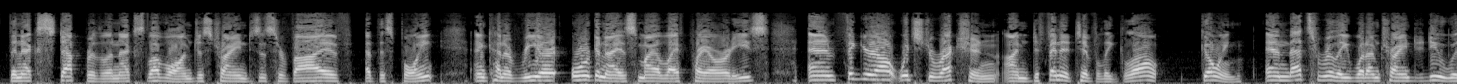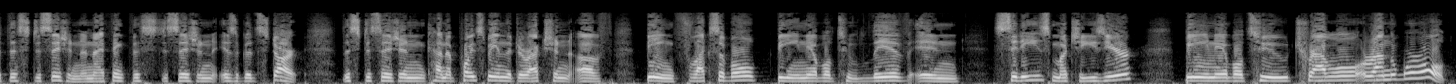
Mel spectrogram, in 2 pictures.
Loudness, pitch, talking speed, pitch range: -13 LUFS, 160 Hz, 160 wpm, 150-185 Hz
